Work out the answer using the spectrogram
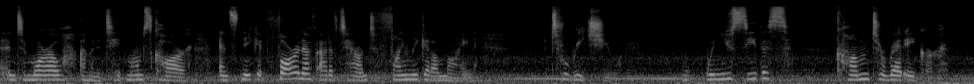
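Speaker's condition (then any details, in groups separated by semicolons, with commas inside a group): No condition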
